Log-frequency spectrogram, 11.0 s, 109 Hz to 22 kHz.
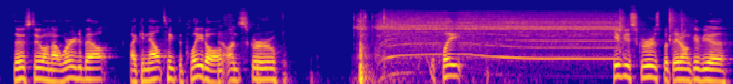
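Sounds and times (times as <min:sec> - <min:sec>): cordless drill motor whine: 0:05.3 - 0:09.4.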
